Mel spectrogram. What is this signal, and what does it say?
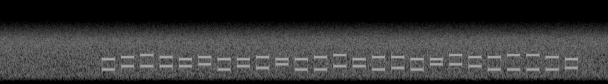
DTMF, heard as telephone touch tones, dialled by machine, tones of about 130 ms, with radio hiss and a squelch burst at the end. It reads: 189870175*1297251*#823324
